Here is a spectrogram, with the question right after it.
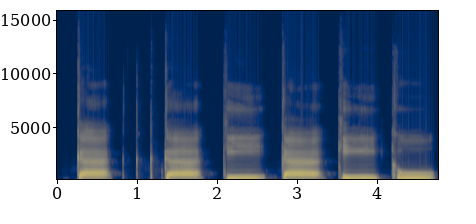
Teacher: kalau huruf Kaf dia sifatnya percikan nafas bukan mengalir nafas Kenapa karena dia disandingkan dengan sifat suara yang syiddah syiddah itu · dilafalkannya huruf Kaf itu hanya cukup percikan saja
